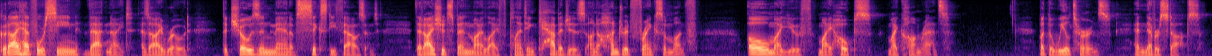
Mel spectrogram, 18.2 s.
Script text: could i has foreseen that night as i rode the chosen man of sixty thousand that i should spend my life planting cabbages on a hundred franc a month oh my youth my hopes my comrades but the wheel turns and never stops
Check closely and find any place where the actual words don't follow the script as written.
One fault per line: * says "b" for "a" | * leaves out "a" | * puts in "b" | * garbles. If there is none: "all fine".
* says "have" for "has"
* says "francs" for "franc"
